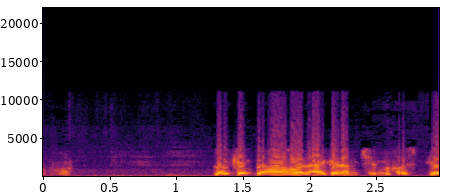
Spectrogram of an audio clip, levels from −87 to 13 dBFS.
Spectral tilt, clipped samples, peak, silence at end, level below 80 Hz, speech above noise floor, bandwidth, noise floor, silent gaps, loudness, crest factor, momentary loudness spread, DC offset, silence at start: -5.5 dB/octave; under 0.1%; -2 dBFS; 0 s; -40 dBFS; 25 dB; 10.5 kHz; -36 dBFS; none; -12 LUFS; 12 dB; 21 LU; under 0.1%; 0.1 s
